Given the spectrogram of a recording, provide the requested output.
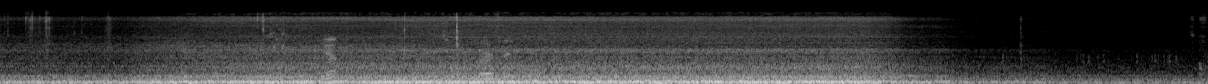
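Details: Chevy Suburban blower motor just replaced after the old one ran noisy and at half speed. On high it gives a steady, even rush of air, quiet, with no whine, rattle or ticking.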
